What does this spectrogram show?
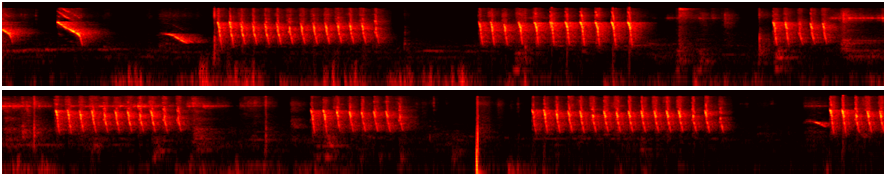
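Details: Bar-winged prinia (ciblek kristal) in 'ngebren rapat' style, a song used as masteran for contest birds: dense buzzy trilled bursts of about two seconds, broken by short sharp upslurred notes and brief gaps, with faint low thumps underneath.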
